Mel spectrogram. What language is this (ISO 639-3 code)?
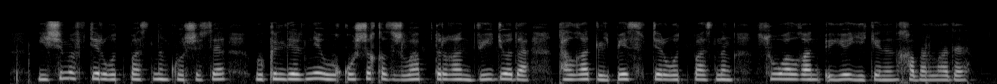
kaz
